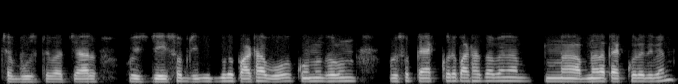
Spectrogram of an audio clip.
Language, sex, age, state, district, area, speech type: Bengali, male, 18-30, West Bengal, Hooghly, urban, conversation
